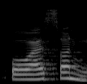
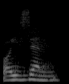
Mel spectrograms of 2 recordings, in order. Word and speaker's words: Poisson: Ciri-ciri dari sebuah distribusi Poisson, ini dibacanya Poisson ya, bukan poison, bukan racun, tapi ini adalah nama penemunya, yaitu distribusi Poisson.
